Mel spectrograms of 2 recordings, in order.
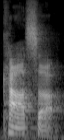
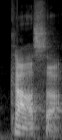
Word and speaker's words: casa: So in Puglia, I used to say just casa, casa. But you can still hear the difference. Cassa, casa.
